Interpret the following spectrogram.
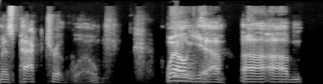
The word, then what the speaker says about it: Pactriglo: friend Benjamin and his business then I just pronounced it again I'm gonna have you do it for me patrio P Trigo my name is but the company's name is pack trlo well yeah uh um it's a word I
